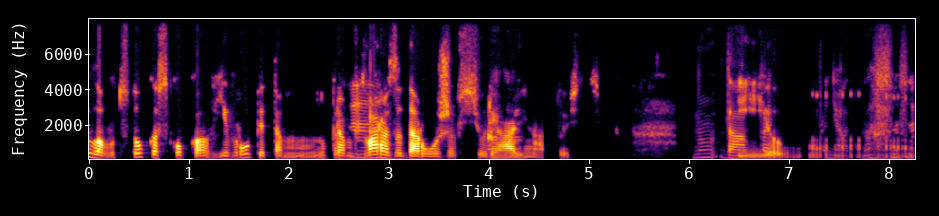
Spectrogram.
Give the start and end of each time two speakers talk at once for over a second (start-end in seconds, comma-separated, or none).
none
